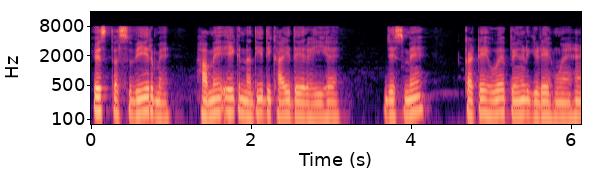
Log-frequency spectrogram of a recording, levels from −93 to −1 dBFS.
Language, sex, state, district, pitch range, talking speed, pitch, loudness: Hindi, male, Uttar Pradesh, Lalitpur, 115-130 Hz, 165 wpm, 120 Hz, -20 LUFS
